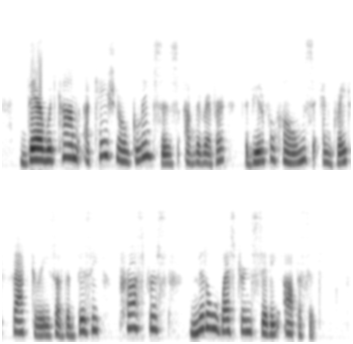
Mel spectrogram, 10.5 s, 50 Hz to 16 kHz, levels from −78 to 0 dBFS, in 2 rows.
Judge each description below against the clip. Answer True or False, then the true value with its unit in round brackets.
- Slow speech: True (125 wpm)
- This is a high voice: True (195 Hz)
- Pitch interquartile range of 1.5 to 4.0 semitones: False (4.9 semitones)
